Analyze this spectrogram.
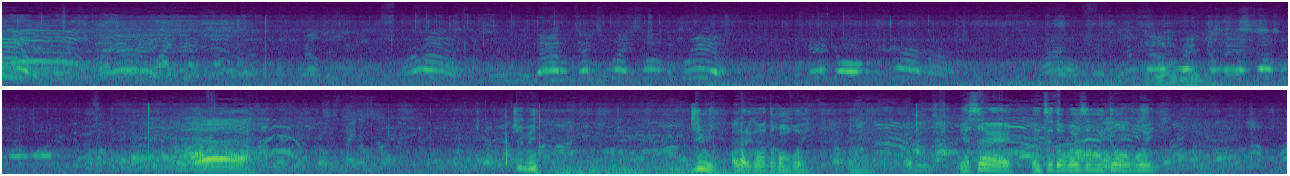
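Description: A crowd of people talks and calls out nearby outdoors.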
